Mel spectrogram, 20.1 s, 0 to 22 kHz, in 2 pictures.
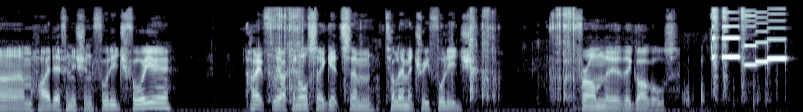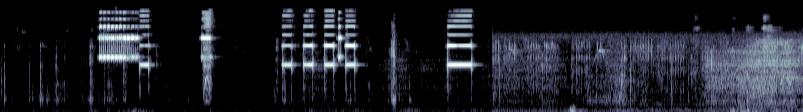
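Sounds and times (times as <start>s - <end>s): rustle of plane being handled: 2.6s - 7.4s, 16.2s - 20.0s.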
